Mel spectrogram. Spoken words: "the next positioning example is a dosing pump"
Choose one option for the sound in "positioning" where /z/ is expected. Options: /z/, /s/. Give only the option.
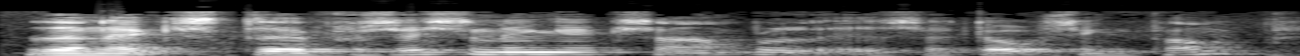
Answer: /s/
